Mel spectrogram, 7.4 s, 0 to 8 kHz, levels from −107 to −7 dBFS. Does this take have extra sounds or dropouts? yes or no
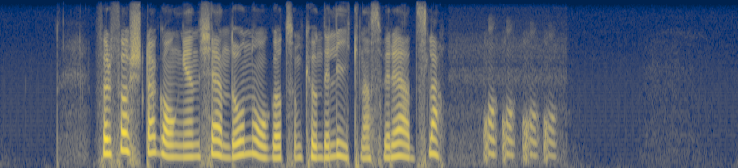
yes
